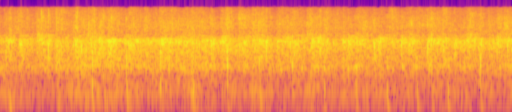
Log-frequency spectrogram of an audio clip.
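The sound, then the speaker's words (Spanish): Steady applause from an audience at a tribute event honoring a former mayor, many dense hand claps sustained at an even level from start to finish without a break. “aplausos a Pedro Rodríguez, alcalde.”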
